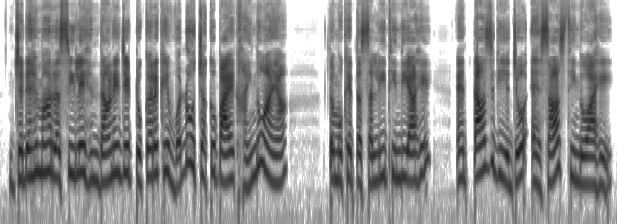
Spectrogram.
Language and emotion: Sindhi, happy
